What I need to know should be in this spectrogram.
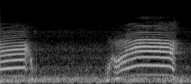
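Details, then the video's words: An injured street cat being wrapped in a blanket for treatment lets out a short meow followed by a longer, arching meow, over low background rumble. "The cat was lying on the street crying, we will treat it."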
